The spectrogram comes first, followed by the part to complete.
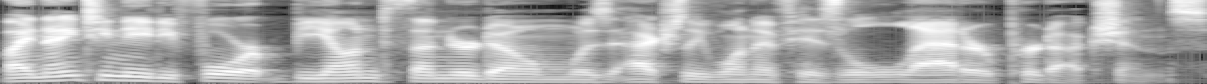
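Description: In a plain, everyday voice, the speaker moves at a moderate pace with lively intonation over a very clean recording and a silent background. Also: man. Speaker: podcast co-host. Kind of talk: casual chat.

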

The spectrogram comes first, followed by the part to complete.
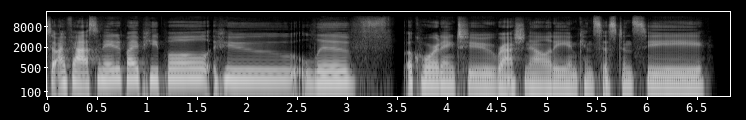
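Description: On a very clean recording with a silent background, a woman in a normal speaking voice talks at a fairly slow pace, with medium pitch and ordinary pitch variation. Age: 40s. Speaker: author and English teacher. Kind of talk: casual interview. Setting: in person.

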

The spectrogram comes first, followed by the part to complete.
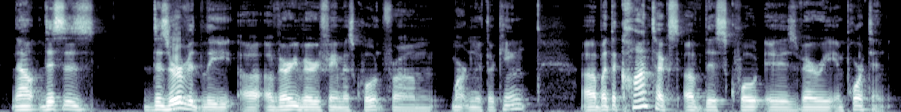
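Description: A man with an American accent, fairly low pitch, ordinary pitch variation and a moderate pace, on a very clean recording with a silent background. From Los Angeles, US. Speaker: pastor. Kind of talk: sermon. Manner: casual, halting with fillers.

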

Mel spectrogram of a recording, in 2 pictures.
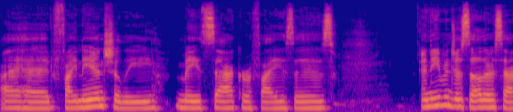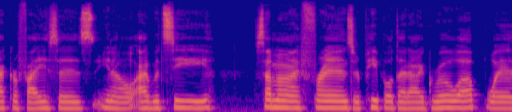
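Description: In a very clean recording with a silent background, a woman with a medium pitch and an American accent speaks in a dark, mellow tone with a monotone, flat intonation. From Buffalo, New York, US. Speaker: judge. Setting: studio.

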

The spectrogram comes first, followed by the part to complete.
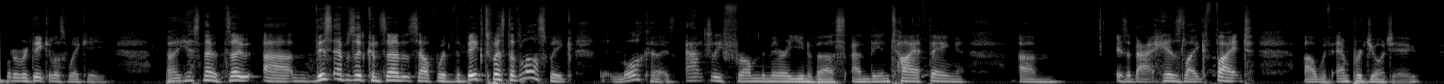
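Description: A man's fairly high voice with lively intonation and a British accent. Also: moderate pace. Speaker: podcast co-host. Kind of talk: casual chat.

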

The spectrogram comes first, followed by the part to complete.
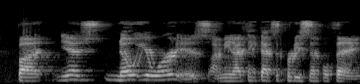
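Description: A man talks at a very fast pace and a high pitch in an American accent. Noticeable background noise runs underneath. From US Pacific Northwest, Seattle. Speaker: entrepreneur and author. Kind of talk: casual chat.

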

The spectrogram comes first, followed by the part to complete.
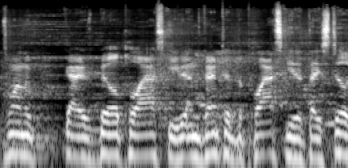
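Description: A man with an American accent, fairly low pitch and monotone, flat intonation, plus audible room echo and music in the background. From US Pacific Northwest, Portland, Oregon. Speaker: brewery co-founder. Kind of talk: casual interview. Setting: at the brewery.

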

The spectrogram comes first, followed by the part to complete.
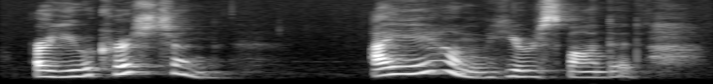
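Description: A woman speaks in a warm, animated tone with very wide pitch swings. The recording is very clean, with a silent background. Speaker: pastor. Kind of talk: sermon; dramatic narration of a joke, voicing both men in turn. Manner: animated, theatrical storyteller, building excitement with each exchange; self-deprecating, conversational, warm.

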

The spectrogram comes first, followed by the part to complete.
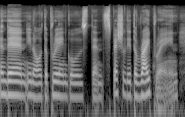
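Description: In a Korean accent, a woman speaks with a fairly low pitch and monotone, flat intonation at a moderate pace, in a very clean recording with a silent background. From South Korea. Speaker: therapist. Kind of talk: casual chat.

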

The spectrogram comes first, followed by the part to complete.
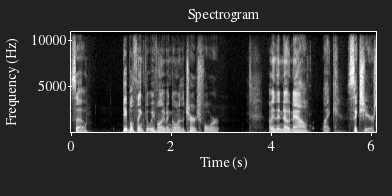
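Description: A man with a fairly low pitch speaks at a moderate pace with lively intonation and long, frequent pauses, the sound dry and close with no echo, the recording very clean with a silent background. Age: 40s. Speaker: church class teacher, guest. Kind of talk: casual chat.

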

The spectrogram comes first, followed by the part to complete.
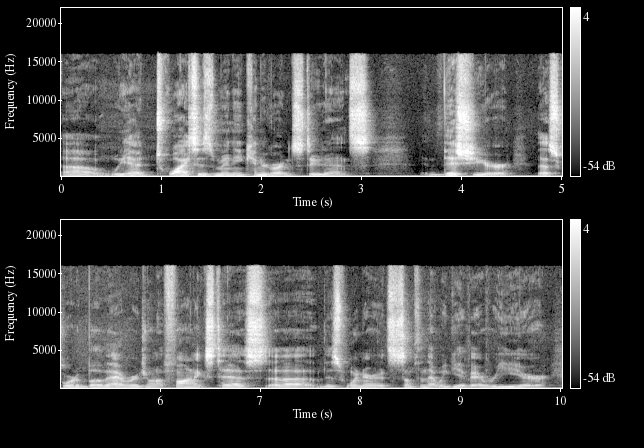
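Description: A man with a Tennessee accent speaks in a very deep, low voice at a moderate pace. His intonation is lively, and audible room echo surrounds him. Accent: Southern US (Tennessee). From West Tennessee (Jackson). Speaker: school district academic officer. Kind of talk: casual interview. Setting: recorded live at a venue.

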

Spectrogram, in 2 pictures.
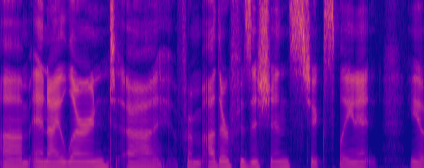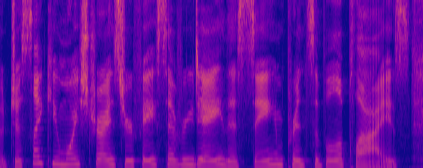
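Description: With an American accent, a woman talks at a moderate pace in a normal speaking voice with a fairly high pitch, very even loudness and hardly any pauses. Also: ordinary pitch variation. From US Northeast, Brooklyn, New York. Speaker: physician. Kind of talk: interview.

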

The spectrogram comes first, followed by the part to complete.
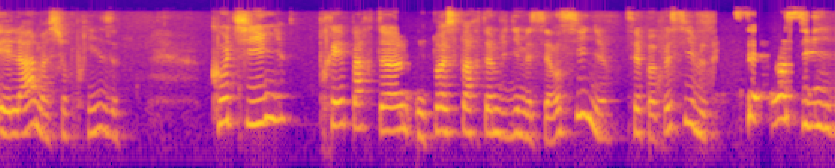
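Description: Fairly high female voice with lively intonation, a very slow pace and long, frequent pauses. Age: 40s. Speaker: client, stay-at-home mother and former nurse. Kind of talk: testimony. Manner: halting, many hesitations and repetitions.

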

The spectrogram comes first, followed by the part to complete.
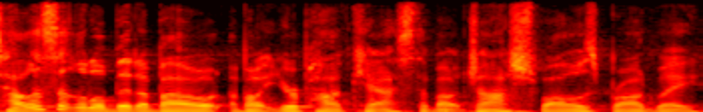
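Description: Over a very clean recording with a silent background, a man with a normal speaking voice talks at a fairly quick pace, medium in pitch, with lively intonation. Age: 30s. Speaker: podcast host and psychic medium. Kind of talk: casual interview chat.

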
